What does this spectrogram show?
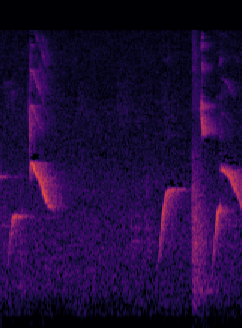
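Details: Melodious Blackbird song recorded at Xpujil, Mexico, while the bird displays and sings: clear rising whistles alternating with bright downslurred notes, a short burst, a pause, then more rising and falling whistles; faint click mid-clip.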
